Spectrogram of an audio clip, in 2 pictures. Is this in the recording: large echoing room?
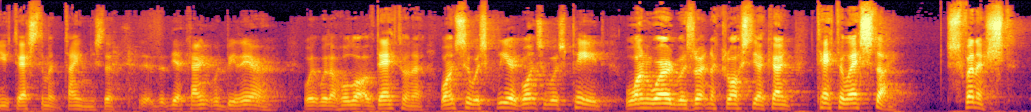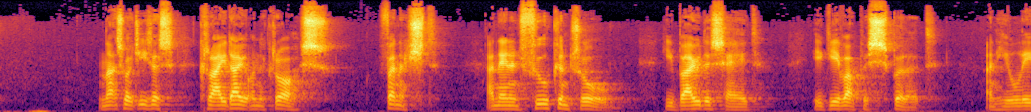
yes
